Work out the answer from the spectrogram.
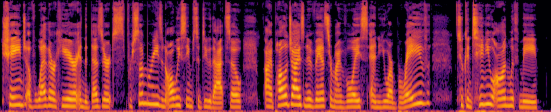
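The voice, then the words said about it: Nasal, congested voice. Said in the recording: “I sound a little nasally to you, it's because I am a little nasally. I've been dealing with a bit of a head cold”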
